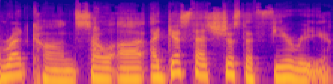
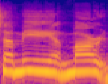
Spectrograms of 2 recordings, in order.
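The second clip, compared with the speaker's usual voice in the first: high, hammed-up Mario accent; crazy Mario voice; 6 semitones higher than usual. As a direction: ham it up like a cartoon plumber. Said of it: "I'm doing the crazy voice".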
